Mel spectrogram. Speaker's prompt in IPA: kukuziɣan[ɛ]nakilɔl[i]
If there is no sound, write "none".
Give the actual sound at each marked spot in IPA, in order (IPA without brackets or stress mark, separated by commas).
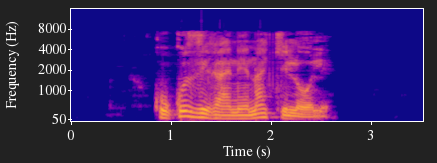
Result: ɛ, ɛ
